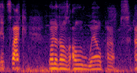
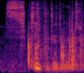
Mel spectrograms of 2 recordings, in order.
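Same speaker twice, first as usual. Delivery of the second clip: put-on sinister evil villain voice; 4 dB quieter than usual. Struggling with a bolt that won't turn, cursing at it: evil voice. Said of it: "now it's making me use my evil voice".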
